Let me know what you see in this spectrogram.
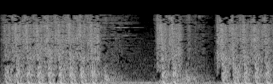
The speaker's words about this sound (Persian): مدت کمی از آغاز فیلم نگذشته که به یک بار صدای مسلسل تمام سالن را پر می کند ابتدا خیلی فکر می که این صدا بخشی از فیلم است و واقعا سیستم های صوتی این سینما چقدر خوبند و چقدر صدا را طبیعی پخش می کنند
